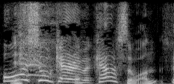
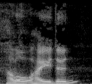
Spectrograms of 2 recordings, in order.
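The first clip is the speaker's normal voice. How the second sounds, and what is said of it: Scottish accent impression. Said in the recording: “good impression of him ... He does good Scottish, doesn't he? Gives good Scott.”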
